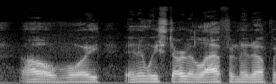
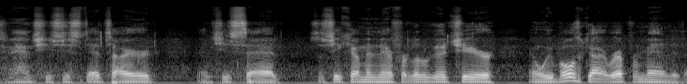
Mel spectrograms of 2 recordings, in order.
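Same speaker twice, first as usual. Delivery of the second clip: usual speaking voice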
